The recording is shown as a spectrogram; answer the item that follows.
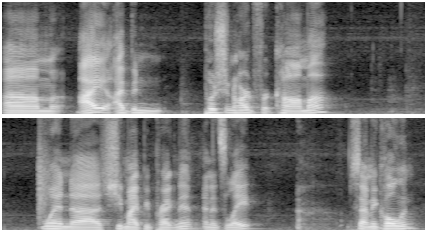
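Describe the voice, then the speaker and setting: A man's voice: mid-range voice, steady tone, measured pace, long pauses. A man co-hosting a comedy podcast in casual chat, crude, teasing and given to mock indignation. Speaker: podcast co-host.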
